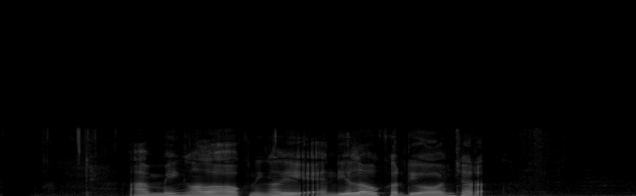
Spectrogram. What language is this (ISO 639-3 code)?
sun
